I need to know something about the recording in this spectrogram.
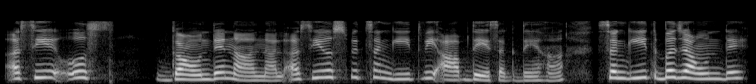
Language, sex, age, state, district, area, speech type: Punjabi, female, 18-30, Punjab, Pathankot, urban, spontaneous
